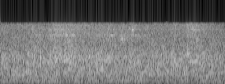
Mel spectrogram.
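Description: Steady rushing outdoor background noise from the raw footage's sound track, even and without distinct events.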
